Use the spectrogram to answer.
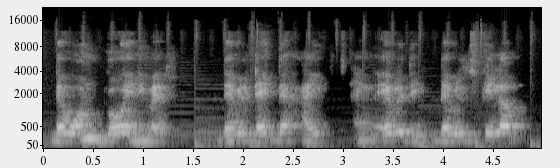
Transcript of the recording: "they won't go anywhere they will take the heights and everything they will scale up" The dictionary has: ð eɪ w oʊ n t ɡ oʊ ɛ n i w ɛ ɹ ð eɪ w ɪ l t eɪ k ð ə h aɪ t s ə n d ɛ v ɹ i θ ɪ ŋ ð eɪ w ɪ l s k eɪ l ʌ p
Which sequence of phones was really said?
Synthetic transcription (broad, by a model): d eɪ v oʊ n t ɡ oʊ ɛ n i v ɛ ɹ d eɪ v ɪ l t eɪ k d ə h aɪ t s ə n d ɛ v ɹ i t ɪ ŋ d eɪ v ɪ l s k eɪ l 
